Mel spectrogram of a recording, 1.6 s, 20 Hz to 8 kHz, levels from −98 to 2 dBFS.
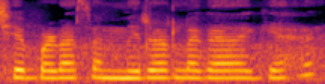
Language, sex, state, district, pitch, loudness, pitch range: Hindi, female, Jharkhand, Garhwa, 260 Hz, -14 LUFS, 255-265 Hz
